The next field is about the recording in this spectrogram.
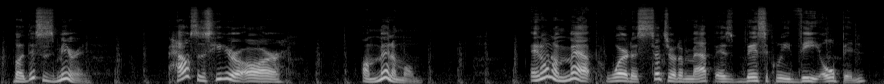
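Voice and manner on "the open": "the" strongly stressed, hit hard. Describing a map whose center is basically the open: strong stress on the. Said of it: "when I say the, I put emphasis on T H E".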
